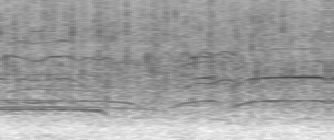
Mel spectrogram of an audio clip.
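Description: A large audience applauding, with a few sustained musical notes held underneath.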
